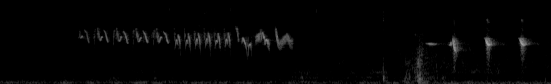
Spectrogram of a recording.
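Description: A songbird sings one fast trilled phrase of about two seconds, ending in a few falling notes. Near the end come several short, sharp clicks and rustles close by.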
